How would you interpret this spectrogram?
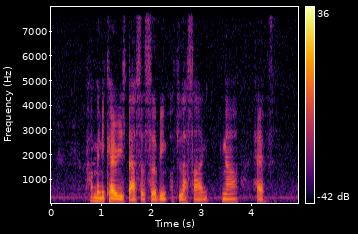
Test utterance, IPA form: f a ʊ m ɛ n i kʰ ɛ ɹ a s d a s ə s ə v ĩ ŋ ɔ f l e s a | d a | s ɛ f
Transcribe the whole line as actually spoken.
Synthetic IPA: h a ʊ m ɛ n i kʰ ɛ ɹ i s d a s ə s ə v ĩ ŋ ɔ f l a s a | n a | h ɛ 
